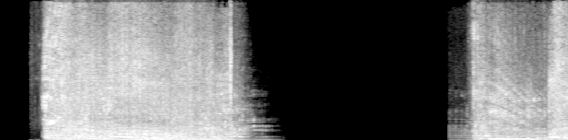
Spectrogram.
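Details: Lion roar: a powerful, harsh, broad-toned roar of about two and a half seconds that trails off into a low growl, then a sharp cut to silence before a second loud roar begins.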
